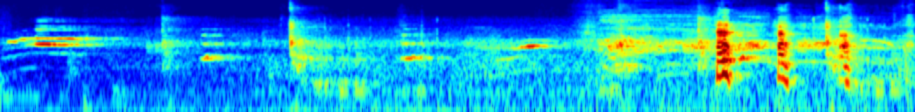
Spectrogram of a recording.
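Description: A cat with its claw stuck in a ceiling fan, in a video, meows several times in strained, drawn-out cries, then a busier stretch of louder yowls mixed with sharp clicking bursts near the end. No one speaks.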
